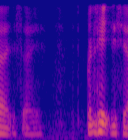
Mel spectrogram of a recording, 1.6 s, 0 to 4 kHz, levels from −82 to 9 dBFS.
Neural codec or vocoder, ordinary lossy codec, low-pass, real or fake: none; none; 3.6 kHz; real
